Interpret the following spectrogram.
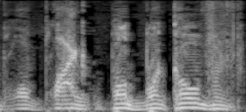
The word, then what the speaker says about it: Blagojevich: So we go to break with Jim commenting on Blagojevich. How do you say his name? Governor of Illinois. Does anyone have the real pronunciation?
